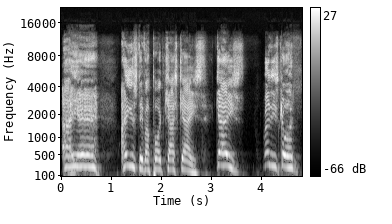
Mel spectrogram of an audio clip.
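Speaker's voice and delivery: high-pitched mock has-been in the pub; washed-up podcaster. Old ex-podcaster calling after the young team, high mock plea. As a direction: plead after them in a high put-on voice.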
